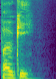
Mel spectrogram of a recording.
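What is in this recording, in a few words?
"bogy", British English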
